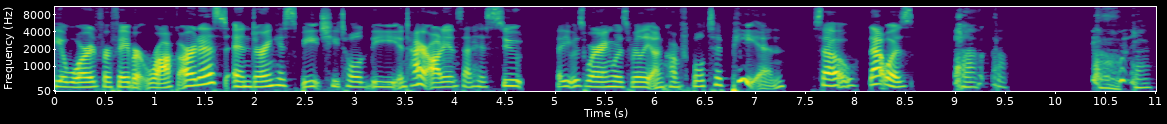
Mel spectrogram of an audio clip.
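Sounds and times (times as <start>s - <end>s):
speech: 0.0s - 9.6s, 10.4s - 11.0s
person coughing into hand: 9.0s - 9.6s, 10.4s - 11.0s.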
